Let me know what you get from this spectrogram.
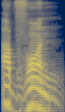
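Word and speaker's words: עָוֹן: só coincidência mas a a pronúncia é Avon é com n essa palavra do hebraico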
